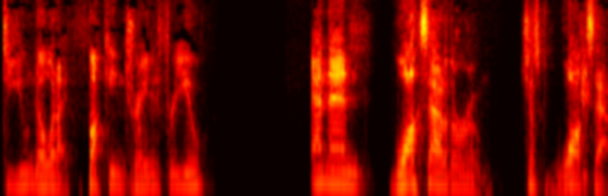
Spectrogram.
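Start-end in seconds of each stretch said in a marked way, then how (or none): 0.0-2.0 put-on forceful, mock-angry tone. Retelling what he said after banging his fist on the desk; retelling a forceful angry demand. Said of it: "he bangs his fist on the desk".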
